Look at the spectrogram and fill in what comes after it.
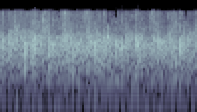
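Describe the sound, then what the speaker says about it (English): Dense, steady applause from a summit crowd after a presentation fills the whole clip, loud and continuous without pause. "A huge round of applause, please, for Julia."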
